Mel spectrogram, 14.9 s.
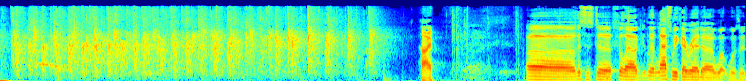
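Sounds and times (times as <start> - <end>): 
audience applause at a poetry reading: 0.0 - 7.7
speech: 8.4 - 8.8, 10.5 - 14.9.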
